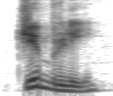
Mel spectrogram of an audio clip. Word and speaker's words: Ghibli: Ghibli. Ghibli is how it's pronounced correctly.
